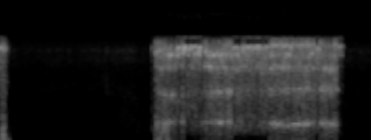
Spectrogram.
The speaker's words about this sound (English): because I can burp like a champ.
